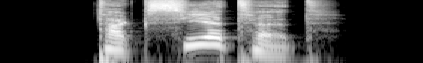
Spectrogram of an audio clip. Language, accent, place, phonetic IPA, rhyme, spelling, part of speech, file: German, Germany, Berlin, [taˈksiːɐ̯tət], -iːɐ̯tət, taxiertet, verb, De-taxiertet.ogg
- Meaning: inflection of taxieren: 1. second-person plural preterite 2. second-person plural subjunctive II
